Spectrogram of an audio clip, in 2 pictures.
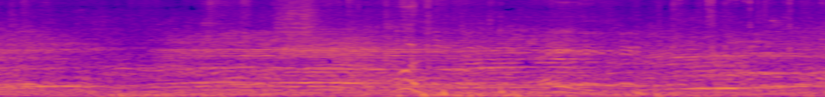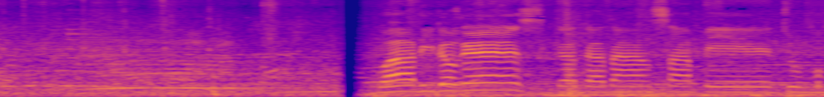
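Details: Cattle being unloaded from a truck, giving low, drawn-out moos with steady tonal bands under constant human chatter; after a brief silence, louder, excited voices take over.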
